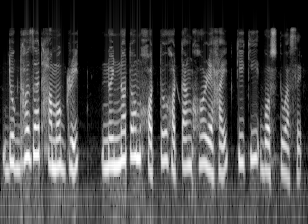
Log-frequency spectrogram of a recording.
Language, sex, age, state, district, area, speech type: Assamese, female, 30-45, Assam, Dibrugarh, rural, read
